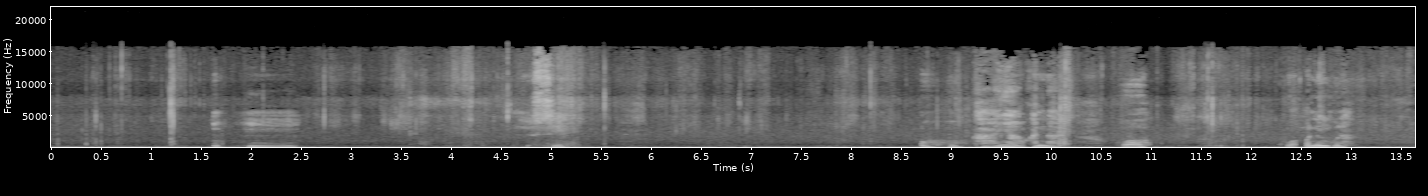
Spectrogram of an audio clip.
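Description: Moss and dry needles rustle softly.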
